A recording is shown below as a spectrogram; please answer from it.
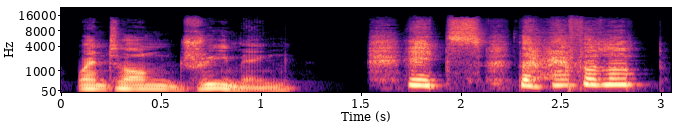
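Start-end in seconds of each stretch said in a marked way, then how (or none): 1.7-3.0 high, squeaky nervous gasp of a thought; a small animal frightened, much higher; nervous squeak; nervous Piglet. A narrator's reading. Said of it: "thought Piglet nervously".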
